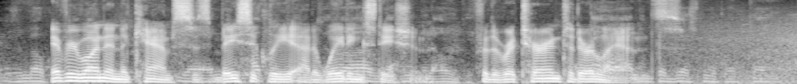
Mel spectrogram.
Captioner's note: speaking alternate language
